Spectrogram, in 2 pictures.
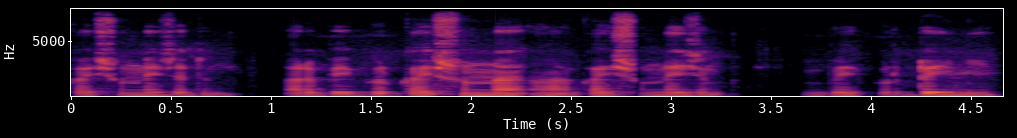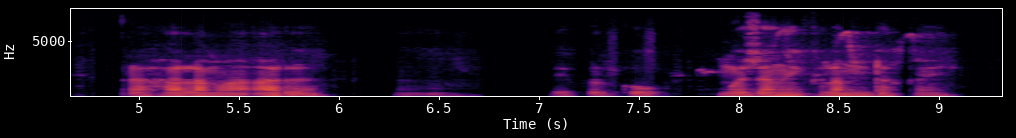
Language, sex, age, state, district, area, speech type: Bodo, male, 18-30, Assam, Udalguri, rural, spontaneous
